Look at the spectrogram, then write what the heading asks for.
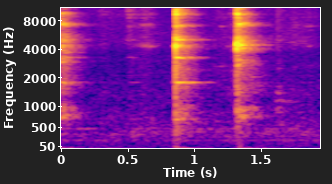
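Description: Utensil clinking twice against a bowl while pecan crust mixture for baked salmon is stirred, two sharp close taps over a quiet background.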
